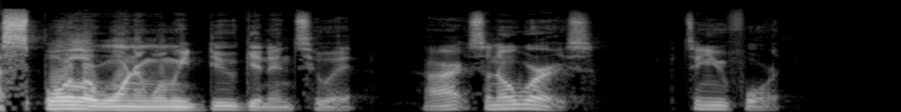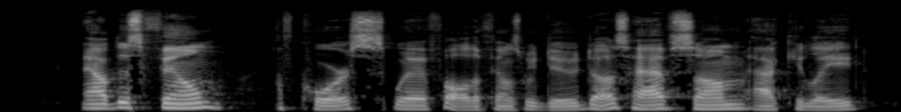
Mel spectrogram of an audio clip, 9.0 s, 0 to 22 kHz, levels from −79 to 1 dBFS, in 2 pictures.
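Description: Right from 0.01 s to 0.92 s the speech sounds crunchy and harsh on the loud syllables. That's microphone overload, likely from input gain set about 10 dB too hot, so the converter flattens a fair chunk of the peaks. Layered on that are three sudden drops in level, each likely the call software stepping the microphone volume down: about 3 dB at 0.03 s, a bigger cut of about 8 dB at 1.02 s just before "get into it", and about 4 dB at 3.06 s right after "right so no worries".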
